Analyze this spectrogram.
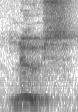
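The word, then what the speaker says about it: Nuch: spelled n-u-c-h and it's pronounced noose as in hangman's noose you know that you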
